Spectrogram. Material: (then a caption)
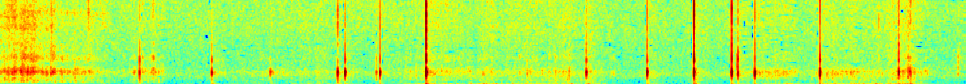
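Paper. Long nails tap the top edge of a large, flat paperback coloring book and scratch its glossy cover. About fourteen quick, dry taps with a short midrange click stand out over a soft, continuous scratching hiss and low rumble.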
